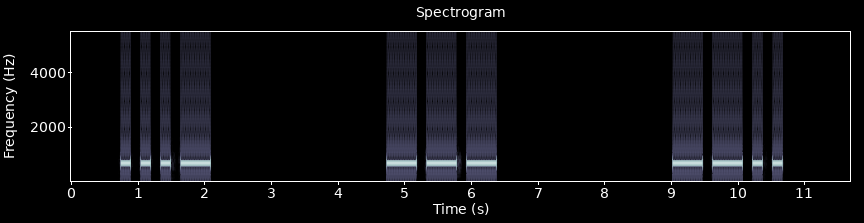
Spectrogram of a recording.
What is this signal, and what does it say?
Morse code, heard as a keyed tone, about 8 wpm, spaced as for 3 wpm, 680 Hz. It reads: VOZ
